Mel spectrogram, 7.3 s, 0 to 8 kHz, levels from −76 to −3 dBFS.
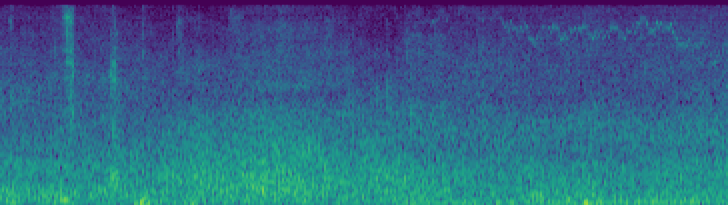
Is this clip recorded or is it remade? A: remade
